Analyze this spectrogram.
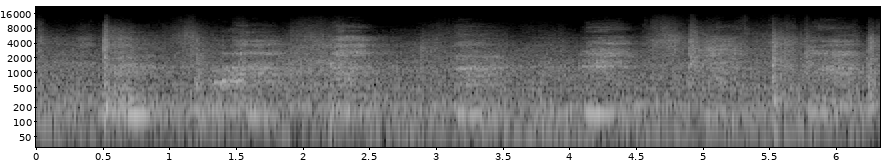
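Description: Men grunting and gasping hard during a hand-to-hand struggle, about one strained breath a second, with a few sharp hits.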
